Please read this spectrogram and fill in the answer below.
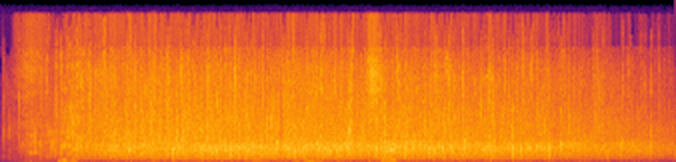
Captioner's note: applause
